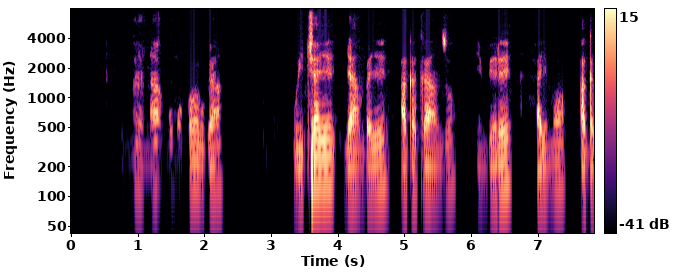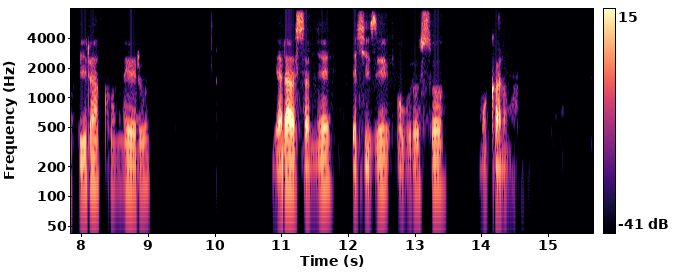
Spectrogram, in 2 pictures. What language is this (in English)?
Kinyarwanda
